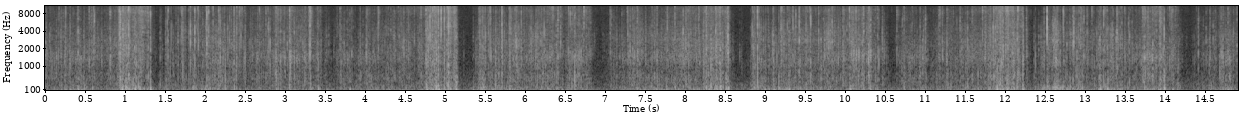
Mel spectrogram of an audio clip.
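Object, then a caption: Plastic bag filled with foam cushioning pieces. A clear plastic E-PACK bag filled with white foam cushioning pieces is held in both hands and scratched and squeezed with long nails and fingertips. It makes continuous crinkling and crunching noise that is broad and bright, with brief quieter gaps between squeezes.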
